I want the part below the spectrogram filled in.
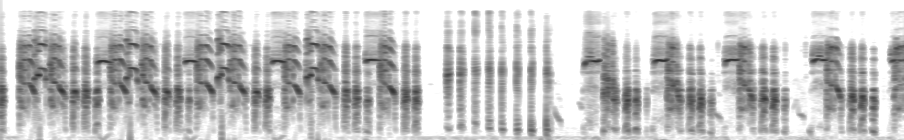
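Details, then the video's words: Loud, rhythmic teetar calling from a francolin: dense runs of raspy squawks with recurring whistled slides, a brief lull of clicking notes midway, then the phrases resume. "Teetar voice,Pure Natural Sounds of the Francolin"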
